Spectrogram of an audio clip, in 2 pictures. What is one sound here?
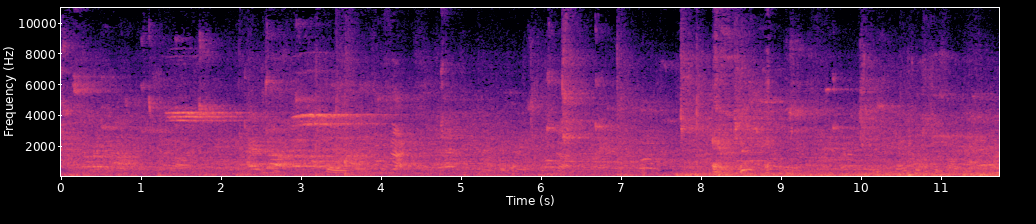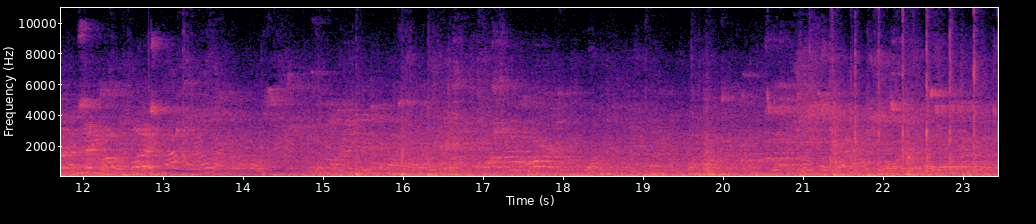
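Sneakers squeak on a gym floor in a large echoing hall.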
